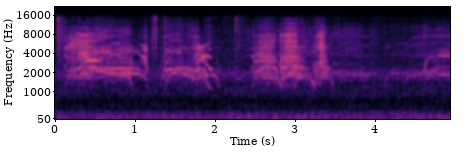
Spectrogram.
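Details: Peregrine falcon at a nest-cam site in Edmonton, Canada, 2017: loud, harsh, harmonic squealing calls repeated in rapid overlapping bursts, with chevron-shaped notes rising and falling, over a steady low electrical hum.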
